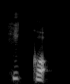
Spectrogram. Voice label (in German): "hiko", japanische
